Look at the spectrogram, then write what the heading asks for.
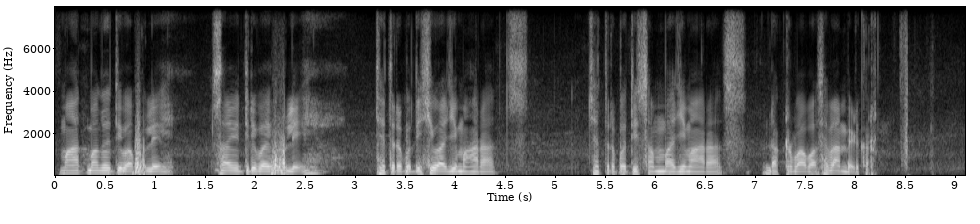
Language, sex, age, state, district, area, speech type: Marathi, male, 45-60, Maharashtra, Jalna, urban, spontaneous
